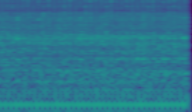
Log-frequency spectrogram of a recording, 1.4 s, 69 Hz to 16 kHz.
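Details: 2008 Toyota Fortuner diesel, now running after only the pinched O-rings were replaced to cure the crank-no-start, instead of the pressure pump a shop blamed. Steady, even, deep smooth idle with no knocks or misses.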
